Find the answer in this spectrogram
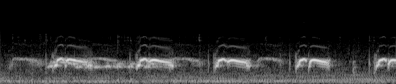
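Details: Zebra dove cooing, played as a lure to set other birds singing: short rolling coo phrases repeated roughly every half second, each a quick stuttering burst, over constant low background hum.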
